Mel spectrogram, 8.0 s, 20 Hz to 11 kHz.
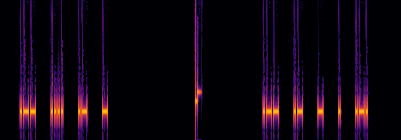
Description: Morse code, heard as a keyed tone, about 36 wpm, spaced as for 20 wpm, 700 Hz. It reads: WHAT WATER
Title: 3x Character Spacing - Top 200 Words - 35wpm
